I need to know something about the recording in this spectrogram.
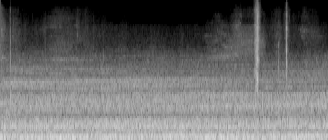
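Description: Airliner flying overhead on the airport flight path: a steady low rumble. Two short clicks near the end.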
